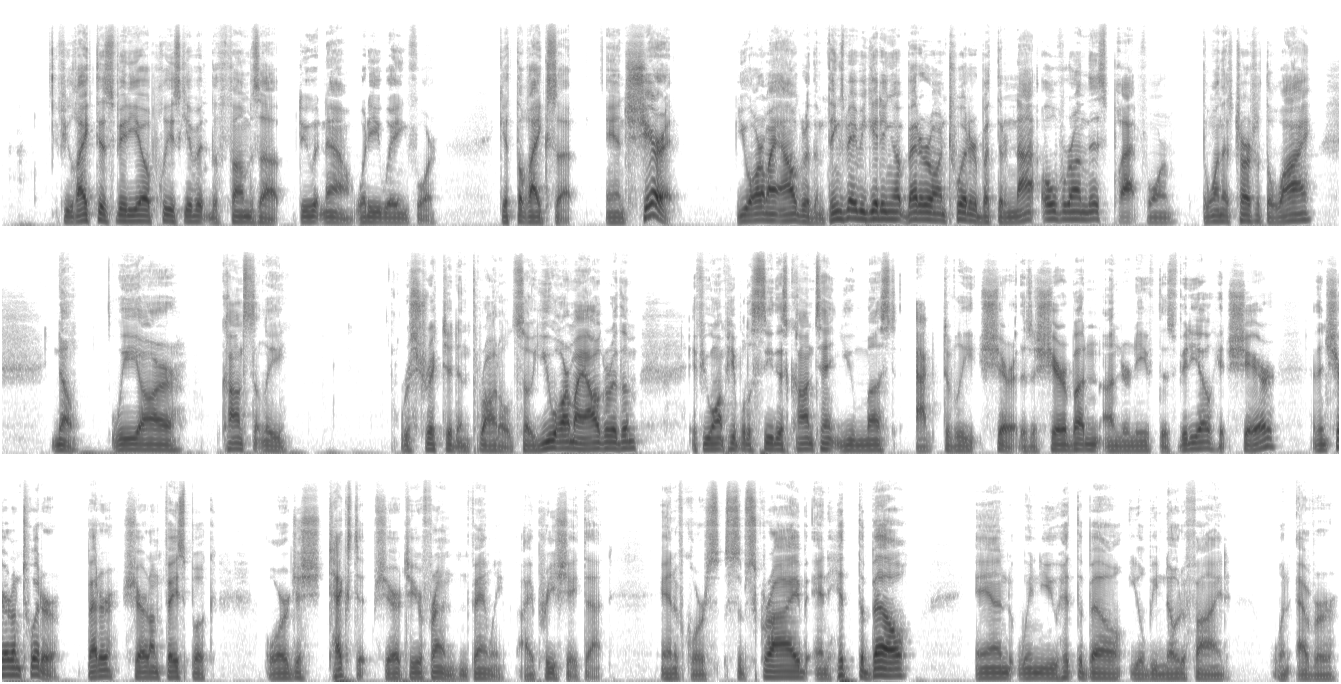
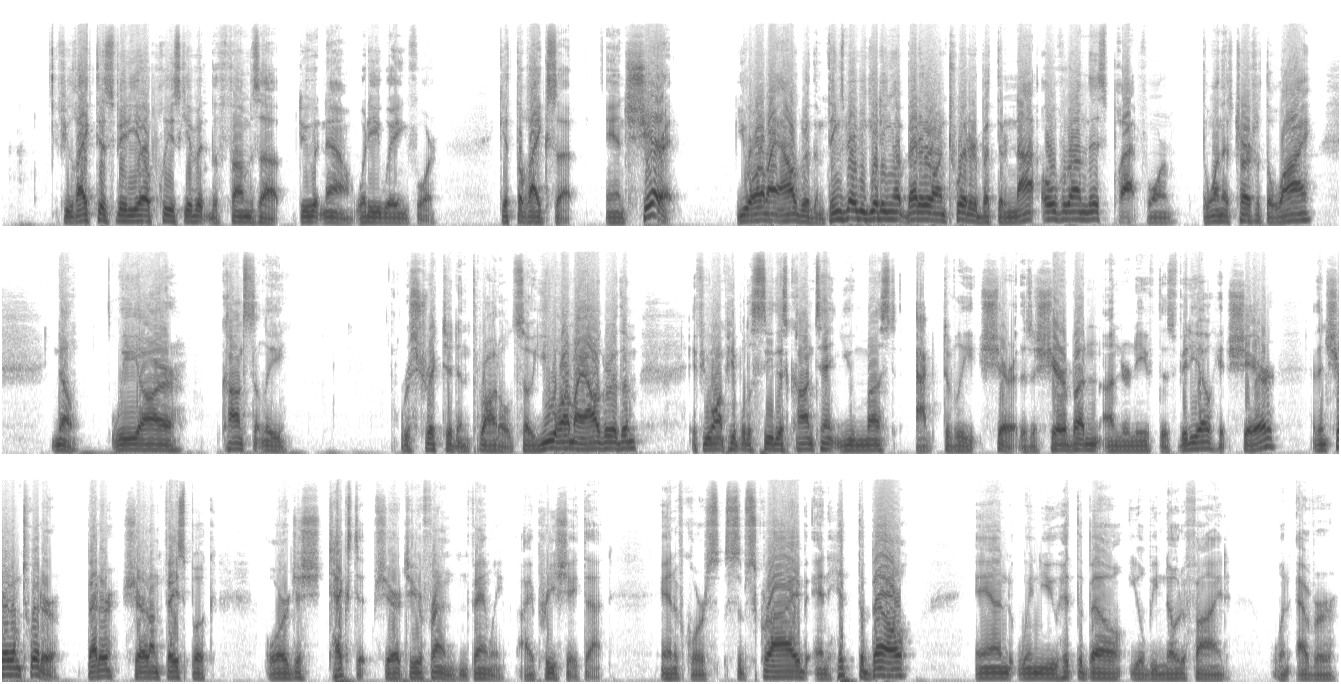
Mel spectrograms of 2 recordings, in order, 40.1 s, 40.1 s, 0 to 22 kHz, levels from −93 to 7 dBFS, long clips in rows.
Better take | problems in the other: first | distortion; slight; 6% of the sound clipped

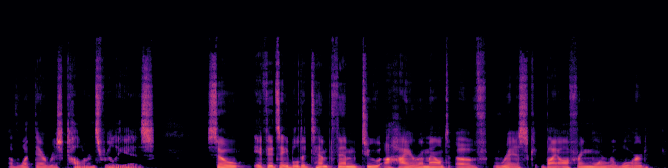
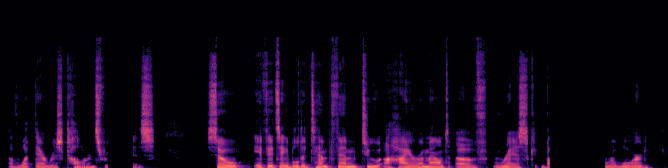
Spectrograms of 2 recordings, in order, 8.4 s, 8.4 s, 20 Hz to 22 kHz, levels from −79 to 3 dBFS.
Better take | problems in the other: first | audio cutting out; at 1.5 s and at 7 s for 0.5 s

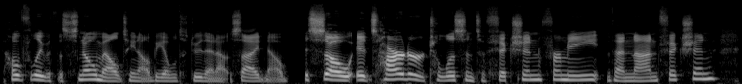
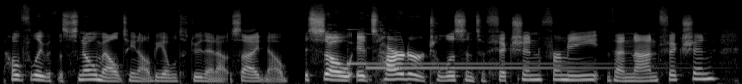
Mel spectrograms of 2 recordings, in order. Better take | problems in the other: first | doorbell; noticeable; from 3.5 to 6 s; peak 10 dB below the speech

